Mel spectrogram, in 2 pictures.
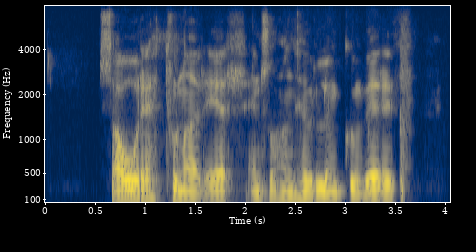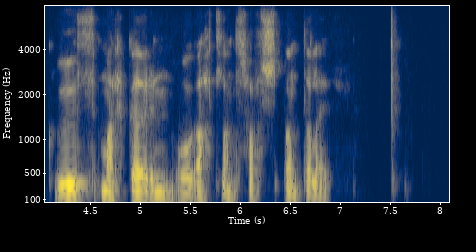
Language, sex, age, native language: Icelandic, male, 30-39, Icelandic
